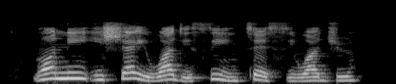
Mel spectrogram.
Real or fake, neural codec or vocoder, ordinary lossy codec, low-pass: real; none; none; 7.2 kHz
